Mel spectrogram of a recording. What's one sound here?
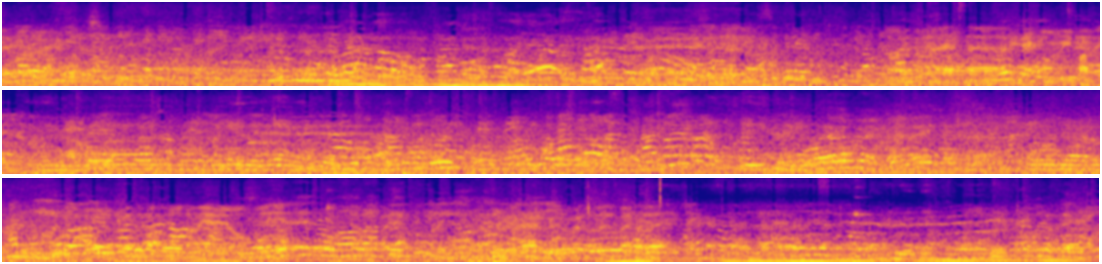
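A crowd of men and women chatter nearby.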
